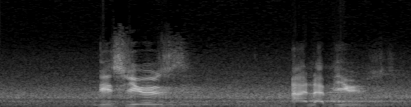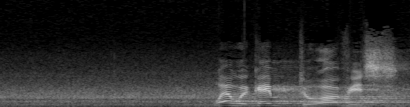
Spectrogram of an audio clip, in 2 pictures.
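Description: An elderly man speaks slowly and deliberately into a microphone over loudspeakers, in a large echoing space.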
